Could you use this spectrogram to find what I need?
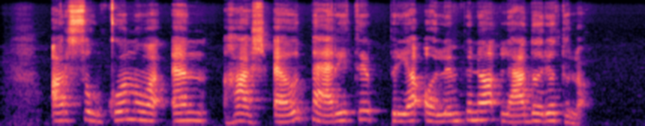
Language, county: Lithuanian, Kaunas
